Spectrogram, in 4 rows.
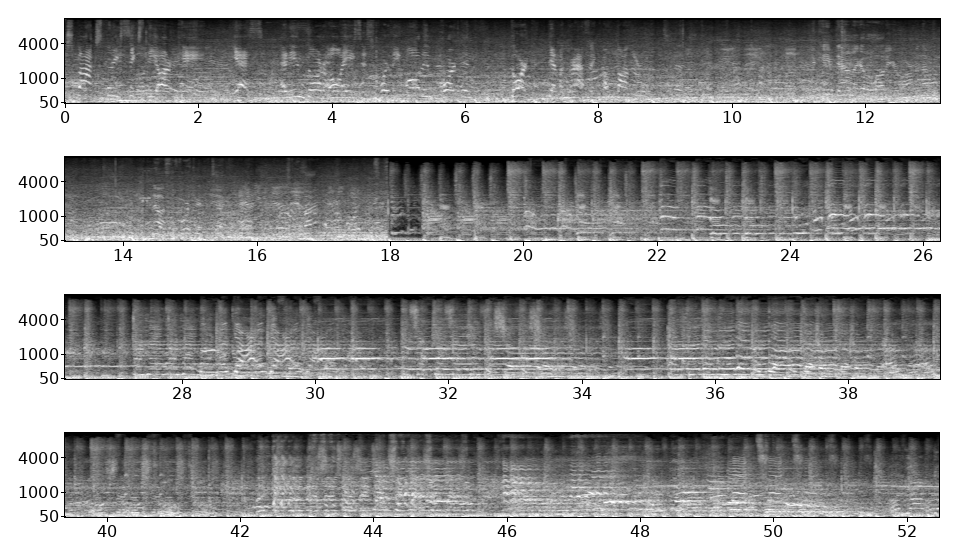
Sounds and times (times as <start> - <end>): Music: 0.0 - 52.4.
